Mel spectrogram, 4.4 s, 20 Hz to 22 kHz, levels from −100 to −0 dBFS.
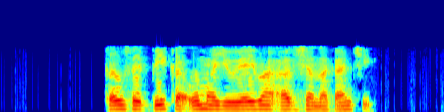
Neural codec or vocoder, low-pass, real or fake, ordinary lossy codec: none; 7.2 kHz; real; AAC, 16 kbps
